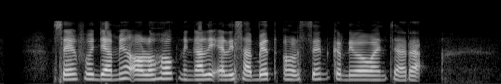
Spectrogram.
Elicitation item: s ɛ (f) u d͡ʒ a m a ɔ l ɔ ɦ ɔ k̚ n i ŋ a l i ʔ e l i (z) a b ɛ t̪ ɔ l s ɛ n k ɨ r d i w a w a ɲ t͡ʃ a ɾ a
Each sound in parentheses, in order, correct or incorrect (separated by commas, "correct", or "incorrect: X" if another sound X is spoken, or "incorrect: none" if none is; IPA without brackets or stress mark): correct, incorrect: s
